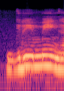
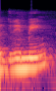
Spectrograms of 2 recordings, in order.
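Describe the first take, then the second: First: ग्रीमिंग ending in a nasal इंग; ग्रीमिंग, finish on इंग. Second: ग्रीमिंग with the इंग ending sounded out; ग्रीमिंग, close on इंग. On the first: (ग्रीमिंग का अंत इंग से करें) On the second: (ग्रीमिंग में इंग साफ़ बोलें) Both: Shown as a demonstration. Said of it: "आईएनजी को इंग बोलते हैं".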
